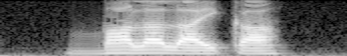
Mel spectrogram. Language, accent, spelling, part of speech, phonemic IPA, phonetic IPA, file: Armenian, Eastern Armenian, բալալայկա, noun, /bɑlɑˈlɑjkɑ/, [bɑlɑlɑ́jkɑ], Hy-բալալայկա.ogg
- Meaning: balalaika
